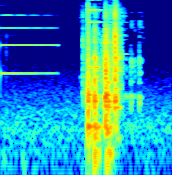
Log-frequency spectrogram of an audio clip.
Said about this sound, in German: Ich glaube, das Telefon klingelt. Seit wann habe ich denn ein Telefon hier?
